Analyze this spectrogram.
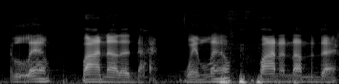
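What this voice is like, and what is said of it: Imitates a movie character's voice. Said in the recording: “That may not have been my greatest impression of him whatsoever.”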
